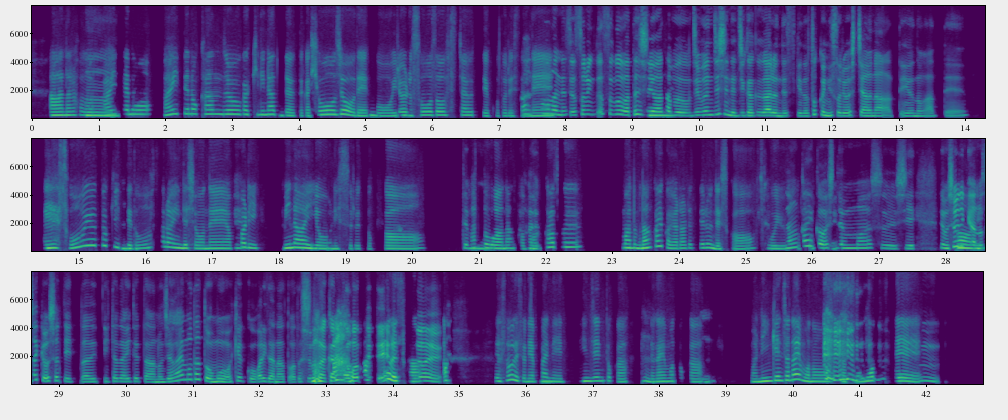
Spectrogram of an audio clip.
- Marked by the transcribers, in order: other background noise; other noise; laughing while speaking: "私の中では思ってて"; throat clearing; laugh
- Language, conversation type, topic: Japanese, advice, 人前で話すと強い緊張で頭が真っ白になるのはなぜですか？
